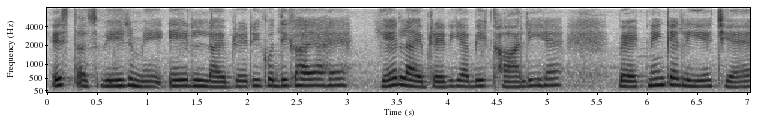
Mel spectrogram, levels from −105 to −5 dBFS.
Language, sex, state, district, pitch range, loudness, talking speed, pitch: Hindi, female, Rajasthan, Jaipur, 200-235 Hz, -18 LUFS, 155 wpm, 215 Hz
